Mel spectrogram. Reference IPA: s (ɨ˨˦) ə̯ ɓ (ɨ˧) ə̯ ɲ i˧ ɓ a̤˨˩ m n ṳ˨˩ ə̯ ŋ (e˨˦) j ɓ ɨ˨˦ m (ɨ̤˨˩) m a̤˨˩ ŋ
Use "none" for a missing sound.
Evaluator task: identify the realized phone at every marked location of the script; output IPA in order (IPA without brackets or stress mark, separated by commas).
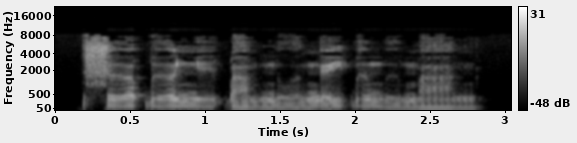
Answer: ɨ˨˦, ɨ˨˦, ḛ˧˥, ɨ̤˨˩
